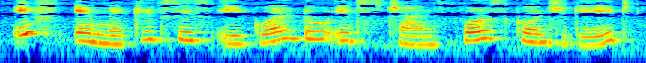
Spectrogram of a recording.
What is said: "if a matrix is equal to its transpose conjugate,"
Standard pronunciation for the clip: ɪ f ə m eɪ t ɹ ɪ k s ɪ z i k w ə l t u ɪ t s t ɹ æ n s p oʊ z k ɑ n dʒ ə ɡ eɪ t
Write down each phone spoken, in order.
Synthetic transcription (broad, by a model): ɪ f ə m eɪ t ɹ ɪ k s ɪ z i k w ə l t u ɪ t s t ɹ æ n s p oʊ s k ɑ n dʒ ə ɡ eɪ t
